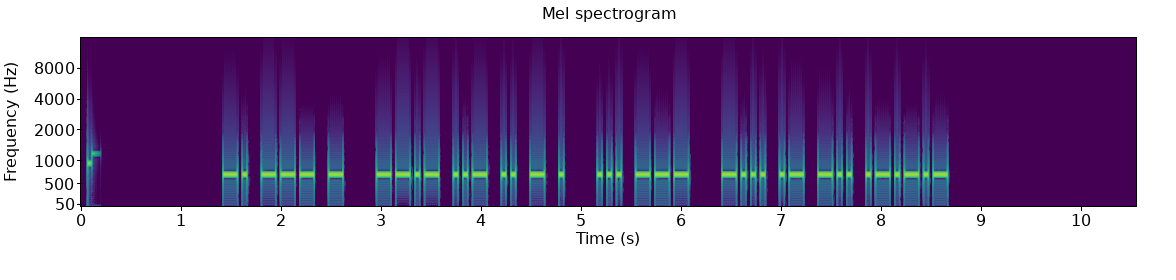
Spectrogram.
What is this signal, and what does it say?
Morse code, heard as a keyed tone, about 25 wpm, 700 Hz. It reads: NOT QUITE SO BAD.
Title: Sentences from Top 700 Words 25wpm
